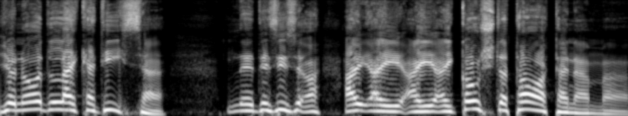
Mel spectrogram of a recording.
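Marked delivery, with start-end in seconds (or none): 1.7-4.7 put-on thick Italian accent, drawn-out "I". Mimicking a tottenham coach who kept his italian accent, heavy italian accent in english. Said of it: "não perdeu um pintelho do seu sotaque italiano".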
